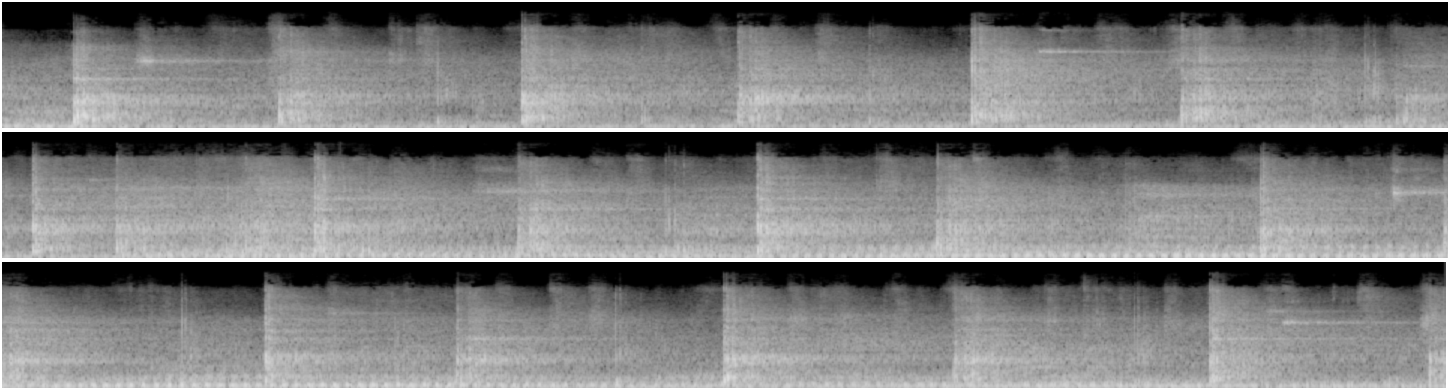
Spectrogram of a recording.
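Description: Tennis balls struck by rackets and bouncing on a hard court, a sharp hit about every second and a half, each echoing in a large indoor hall. A steady low hum comes in about a third of the way through and stays.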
